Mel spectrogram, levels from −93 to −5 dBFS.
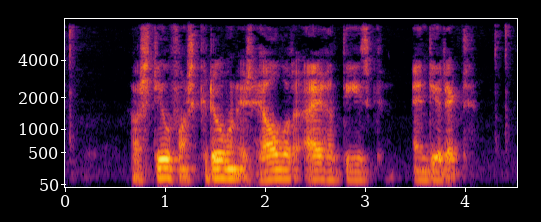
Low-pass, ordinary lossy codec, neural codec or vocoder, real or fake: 7.2 kHz; Opus, 64 kbps; none; real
